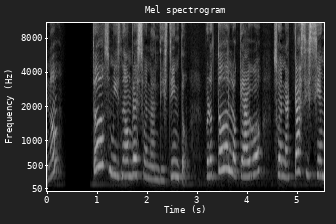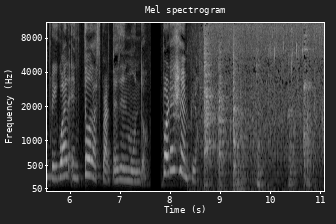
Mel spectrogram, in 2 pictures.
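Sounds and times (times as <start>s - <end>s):
speech: 0.0s - 0.3s, 0.9s - 8.8s
food sizzling as it fries in a pan: 8.4s - 11.0s.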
